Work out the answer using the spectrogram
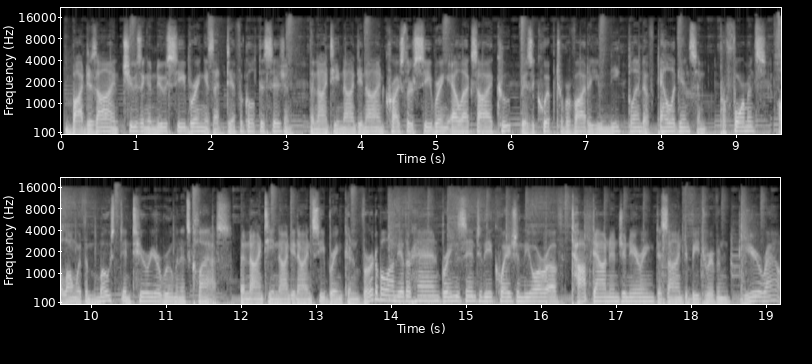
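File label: commercial, Voiceover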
